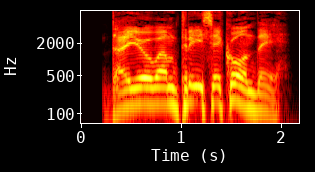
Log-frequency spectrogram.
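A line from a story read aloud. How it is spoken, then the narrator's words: Growl, masked man. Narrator (Russian): прорычал мужик в черной маске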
